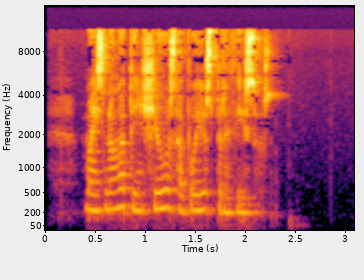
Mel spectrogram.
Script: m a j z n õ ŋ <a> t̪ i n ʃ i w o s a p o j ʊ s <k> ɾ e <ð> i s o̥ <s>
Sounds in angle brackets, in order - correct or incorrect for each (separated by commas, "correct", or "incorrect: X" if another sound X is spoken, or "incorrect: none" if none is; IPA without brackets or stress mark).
correct, incorrect: p, incorrect: θ, correct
